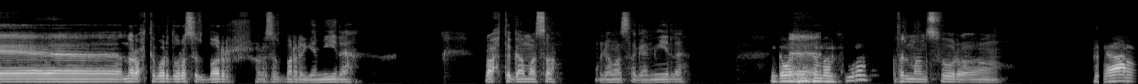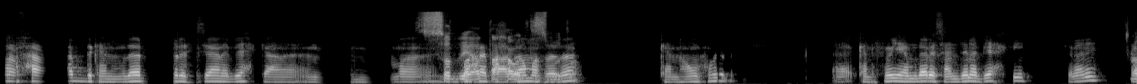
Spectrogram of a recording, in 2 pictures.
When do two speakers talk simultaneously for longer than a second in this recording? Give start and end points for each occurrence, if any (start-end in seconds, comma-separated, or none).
15.8-17.2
